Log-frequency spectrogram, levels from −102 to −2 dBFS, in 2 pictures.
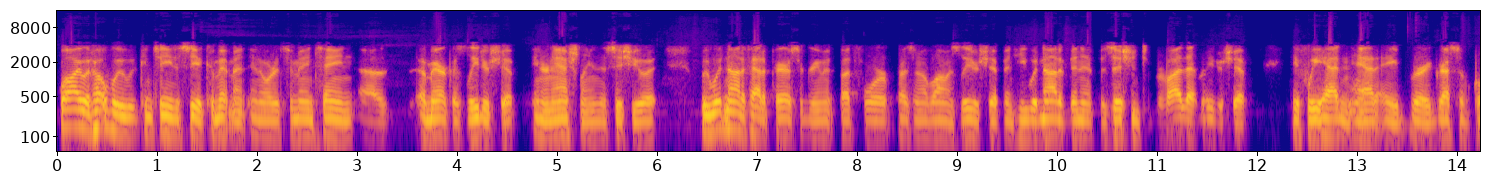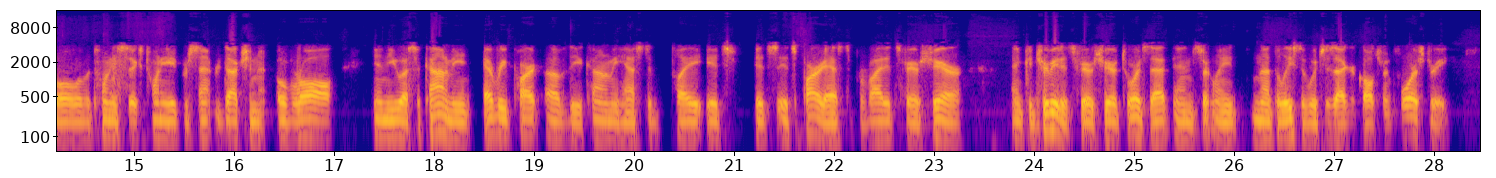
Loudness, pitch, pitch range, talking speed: -20 LUFS, 100 Hz, 95-105 Hz, 220 wpm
